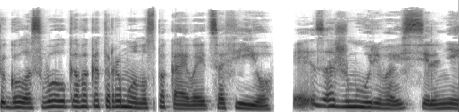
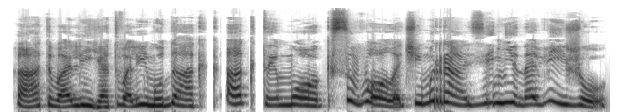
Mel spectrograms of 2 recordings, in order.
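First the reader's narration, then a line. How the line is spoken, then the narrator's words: Sobbing. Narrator (Russian): Всхлипывает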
